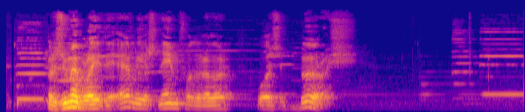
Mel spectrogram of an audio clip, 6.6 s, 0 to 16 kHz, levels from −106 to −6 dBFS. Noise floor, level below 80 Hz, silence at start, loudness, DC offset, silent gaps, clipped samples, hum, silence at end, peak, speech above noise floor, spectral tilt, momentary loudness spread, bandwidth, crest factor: -78 dBFS; -82 dBFS; 0.2 s; -25 LUFS; under 0.1%; none; under 0.1%; none; 0.05 s; -4 dBFS; 53 dB; -6.5 dB/octave; 24 LU; 10.5 kHz; 22 dB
